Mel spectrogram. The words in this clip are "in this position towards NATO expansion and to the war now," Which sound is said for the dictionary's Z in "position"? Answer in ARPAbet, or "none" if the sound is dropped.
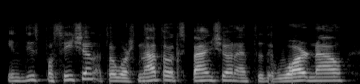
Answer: S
